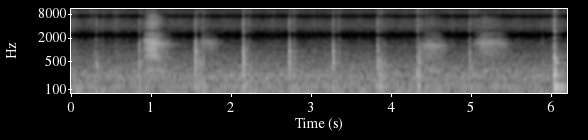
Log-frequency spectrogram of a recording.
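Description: High heels click on a hard floor at a quick walking pace.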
